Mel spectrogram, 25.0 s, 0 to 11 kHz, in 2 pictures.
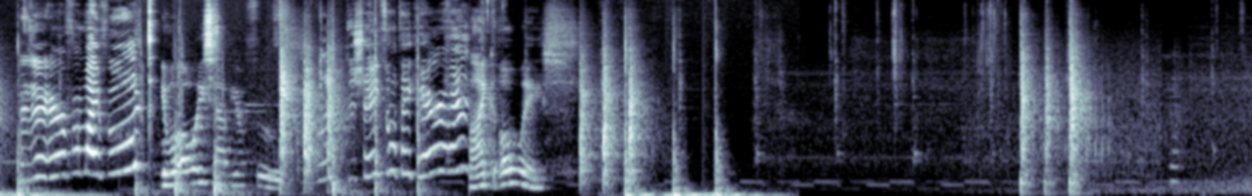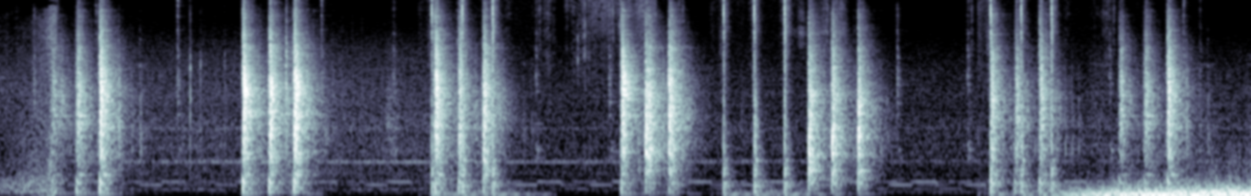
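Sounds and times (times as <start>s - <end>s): sharp knocking: 0.0s - 4.5s, 16.8s - 17.8s, 18.7s - 21.4s, 22.4s - 23.2s.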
